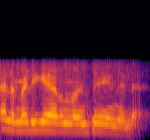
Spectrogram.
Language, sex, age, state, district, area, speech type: Malayalam, female, 45-60, Kerala, Kottayam, rural, conversation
